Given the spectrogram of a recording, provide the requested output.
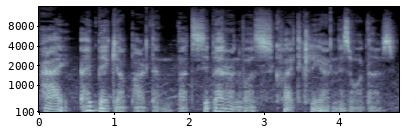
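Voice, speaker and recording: A man's voice: low voice, big pitch swings, measured pace, creaky, a bit bright, exaggerated voice. A man playing a stuffy, haughty nobleman's agent in an audio roleplay, speaking in a formal, pompous, over-polite manner. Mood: indignant, dismissive. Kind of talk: audio roleplay drama acting.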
